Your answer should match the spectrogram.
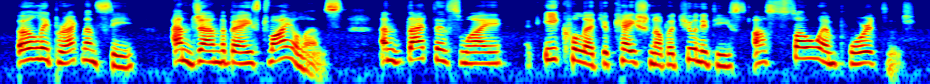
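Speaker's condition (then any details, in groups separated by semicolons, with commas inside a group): No condition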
